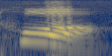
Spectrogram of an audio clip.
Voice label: "tuo4", mandarin, female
